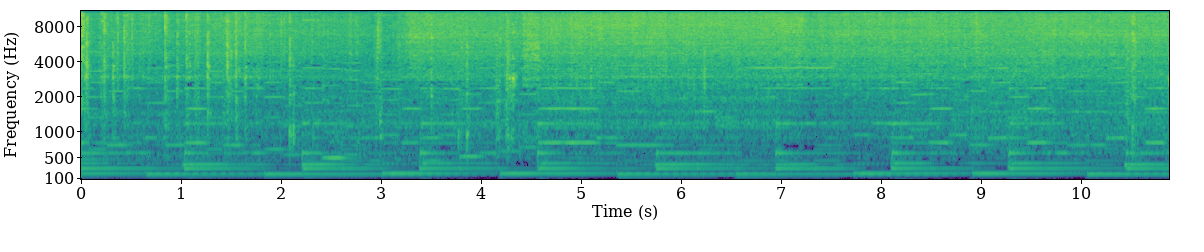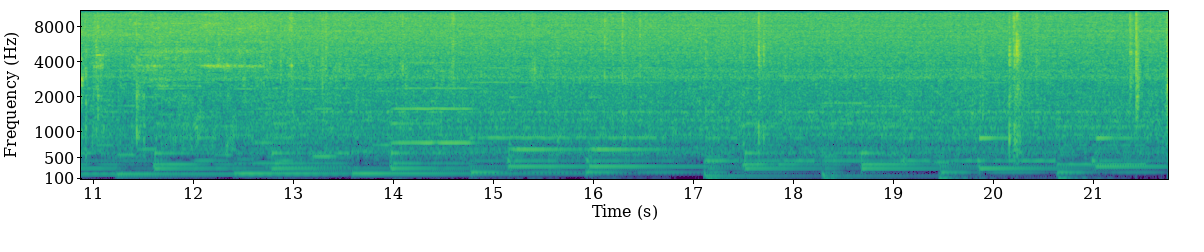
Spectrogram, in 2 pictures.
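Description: Sliced eggplant and pork belly sizzling in a frying pan as they are stirred, with scattered short clicks of the spatula and chopsticks against the pan. Background music with a steady, stepping melody plays over the frying.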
